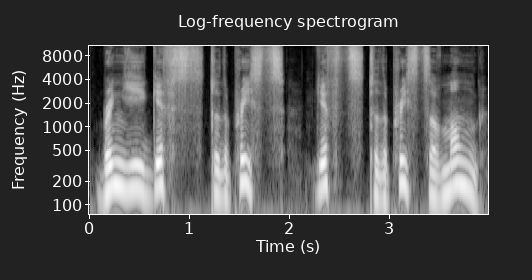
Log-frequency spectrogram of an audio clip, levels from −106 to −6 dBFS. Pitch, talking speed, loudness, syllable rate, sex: 145 Hz, 180 wpm, -19 LUFS, 3.5 syllables/s, male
